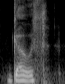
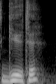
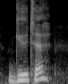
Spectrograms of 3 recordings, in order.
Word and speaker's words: Goethe: because I would have said Goethe, but I think it's Goethe, because he was a German. And so it's Goethe.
